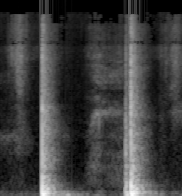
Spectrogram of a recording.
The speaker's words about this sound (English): Do you hear that? That stomping? You hear all that stomping? I think the there's a T Rex coming our way.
